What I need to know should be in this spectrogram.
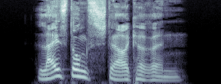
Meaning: inflection of leistungsstark: 1. strong genitive masculine/neuter singular comparative degree 2. weak/mixed genitive/dative all-gender singular comparative degree
- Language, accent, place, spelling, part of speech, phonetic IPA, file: German, Germany, Berlin, leistungsstärkeren, adjective, [ˈlaɪ̯stʊŋsˌʃtɛʁkəʁən], De-leistungsstärkeren.ogg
